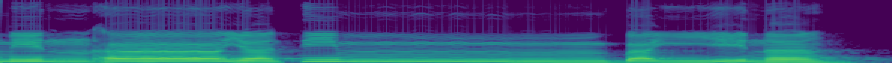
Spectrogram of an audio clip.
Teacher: Tanwin bertemu dengan huruf ba menjadi bacaan iklab, dipanjangkan dua ketukan.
